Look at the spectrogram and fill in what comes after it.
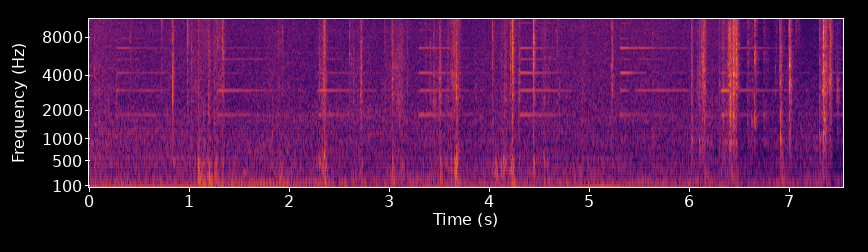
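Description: Volkswagen Passat's 2.0-litre turbocharged four-cylinder idling, heard from inside the cabin, with a steady low hum that changes about five seconds in. Over it come a series of sharp clicks as the automatic gear selector is moved through its positions and the stalk controls are worked, quickest near the end.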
